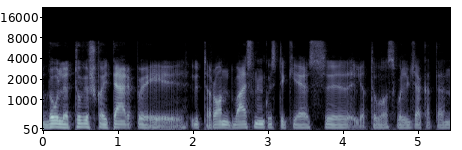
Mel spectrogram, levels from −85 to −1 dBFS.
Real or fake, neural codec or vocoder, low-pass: fake; codec, 16 kHz, 2 kbps, X-Codec, WavLM features, trained on Multilingual LibriSpeech; 7.2 kHz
